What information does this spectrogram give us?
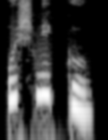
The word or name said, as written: ಉಷ್ಣಿಕ್ಕು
